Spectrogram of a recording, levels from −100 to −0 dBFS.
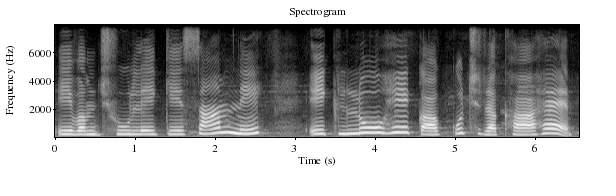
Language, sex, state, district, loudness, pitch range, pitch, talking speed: Hindi, female, Jharkhand, Ranchi, -13 LUFS, 255-330 Hz, 285 Hz, 100 wpm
